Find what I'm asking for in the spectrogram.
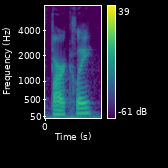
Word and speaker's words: Barclay: It's spelled B-A-R-C-L-A-Y. It's Barclay.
